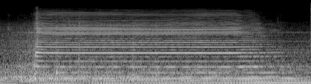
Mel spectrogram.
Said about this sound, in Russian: А каждый год 4 июня все пассажирские и грузовые поезда, проезжая этот участок железной дороги, дают длинный протяжный гудок в память о погибших в Улутилякской катастрофе.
